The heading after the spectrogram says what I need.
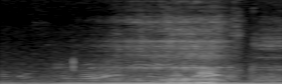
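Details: A father snores, a deep, rattling snore that builds in loudness as he breathes in, while a child nearby talks about being scared of the monster; snoring.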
